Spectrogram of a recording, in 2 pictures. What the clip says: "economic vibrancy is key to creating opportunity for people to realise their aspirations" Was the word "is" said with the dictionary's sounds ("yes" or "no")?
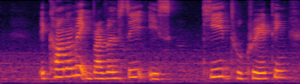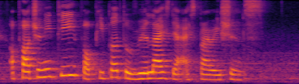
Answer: no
